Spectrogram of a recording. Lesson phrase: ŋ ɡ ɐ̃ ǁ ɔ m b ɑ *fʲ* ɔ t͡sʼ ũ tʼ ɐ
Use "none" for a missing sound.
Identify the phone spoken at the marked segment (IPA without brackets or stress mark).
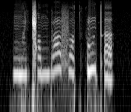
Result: f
